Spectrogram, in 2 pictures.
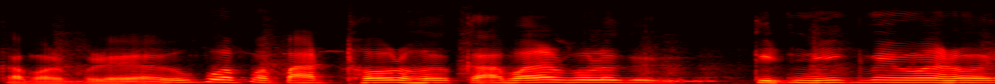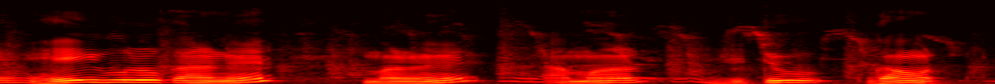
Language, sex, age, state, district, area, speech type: Assamese, male, 60+, Assam, Golaghat, rural, spontaneous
